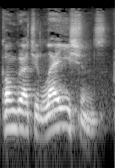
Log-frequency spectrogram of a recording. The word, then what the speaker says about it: Congratulations: で、まあ、この発音の方をですね、やっていきたいと思いますが、最初のこの Congratulation の Con のところは半母音で少し。で、 Congratulations。ここにアクセントがあります。そしてこの Congrat のところをミャーのって、ここに第二、アクセントがありますよね。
